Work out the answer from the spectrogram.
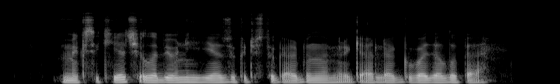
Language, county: Lithuanian, Vilnius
